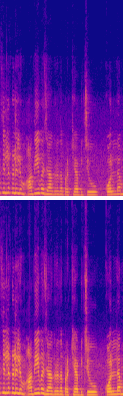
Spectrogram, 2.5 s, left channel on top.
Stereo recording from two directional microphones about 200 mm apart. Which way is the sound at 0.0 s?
15° right (ahead or behind).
